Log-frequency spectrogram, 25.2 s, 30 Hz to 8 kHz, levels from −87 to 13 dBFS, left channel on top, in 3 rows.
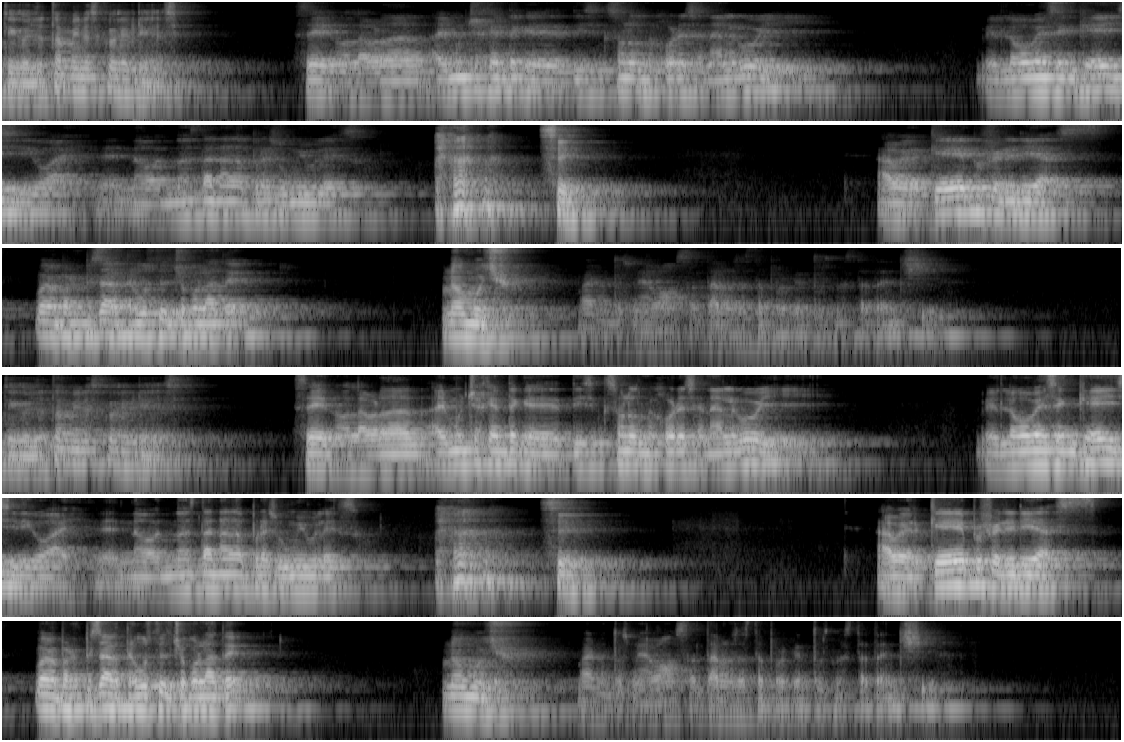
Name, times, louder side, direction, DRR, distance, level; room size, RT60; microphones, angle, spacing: voice 1, 0.0-1.3 11.7-12.2 12.5-12.8 20.1-20.7, left 2 dB, 40° left, 0.5 m, -22 dB
voice 2, 2.2-6.2 7.4-11.1 15.0-16.5 17.1-18.7 21.1-23.9, right 3 dB, 60° right, 0.4 m, -21 dB
6.3 x 3.4 x 6.0 m
head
